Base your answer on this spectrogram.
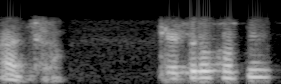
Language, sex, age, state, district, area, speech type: Sindhi, male, 18-30, Uttar Pradesh, Lucknow, urban, conversation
